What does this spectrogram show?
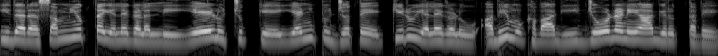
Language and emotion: Kannada, neutral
